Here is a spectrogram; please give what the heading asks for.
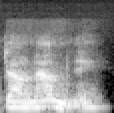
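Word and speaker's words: Down Ampney: alpha was vicar of down amne the p is more or less silent in gloucestershire where rafe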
